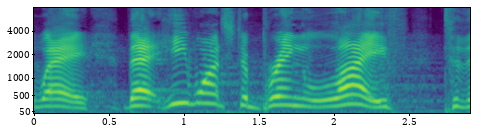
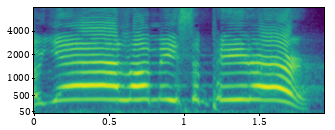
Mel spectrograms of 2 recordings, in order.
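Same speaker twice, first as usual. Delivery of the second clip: high, loud joyful whoop; delighted shout; 11 semitones higher, 13 dB louder, slower than usual. Real, not acted. Preacher cheering Peter's bold speech, high loud whoop. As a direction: whoop it out like a fan.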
